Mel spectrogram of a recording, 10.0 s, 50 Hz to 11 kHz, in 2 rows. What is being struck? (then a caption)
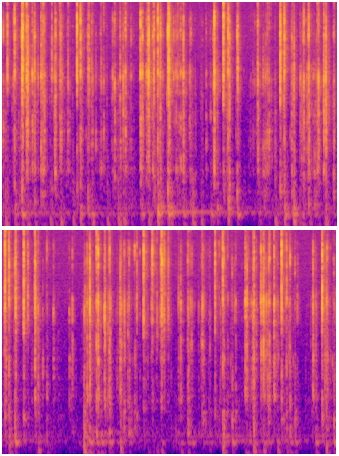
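Plastic computer keyboard. Fingertips type rapidly on the keys of a black plastic full-size keyboard resting on a desk. The result is a dense run of bright, sharp clicks and clacks that cut off almost instantly, with brief lulls near the 2- and 6-second marks before the typing resumes.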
